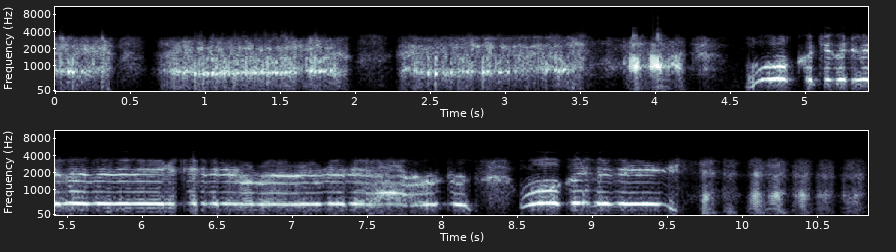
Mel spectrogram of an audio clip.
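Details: A female Schipperke, playing with her owner, gives long, tonal, wavering whines and moans that rise and fall like a soft howl, in two stretches, after and amid a person's chatter. Finding: Schipperke.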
